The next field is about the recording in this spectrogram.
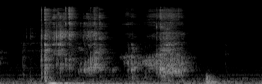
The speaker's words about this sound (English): Cause ain't no reason for you to be biting into that's not how you should sound trying to, or your plate shouldn't sound like you scrap boxing trying to cut through this goddamn steak. I shouldn't hear clink, clink, clink, clink, clink, clink, clink.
